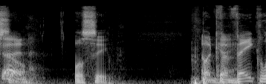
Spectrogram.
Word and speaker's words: Vivek: And they were told, Vivek like cake. – And so, nobody except them, and I've a few times when I venture out there on that limb, nobody pronounces it like that. Okay. Everybody says Vivek.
